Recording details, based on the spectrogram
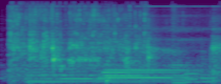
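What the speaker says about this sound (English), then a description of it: "I'm going to add additional water." Steady stream of water pouring into a pot of anchovy and sea kelp broth, a continuous splashing rush with some low ringing tones underneath, close by and moderately loud.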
